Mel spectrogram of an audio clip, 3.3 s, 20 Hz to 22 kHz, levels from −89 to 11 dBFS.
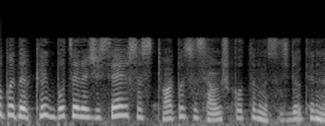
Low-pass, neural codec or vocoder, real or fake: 7.2 kHz; codec, 16 kHz, 0.5 kbps, FunCodec, trained on Chinese and English, 25 frames a second; fake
